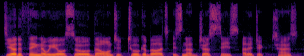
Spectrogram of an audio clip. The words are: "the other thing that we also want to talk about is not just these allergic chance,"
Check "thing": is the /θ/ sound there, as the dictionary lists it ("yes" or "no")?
yes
